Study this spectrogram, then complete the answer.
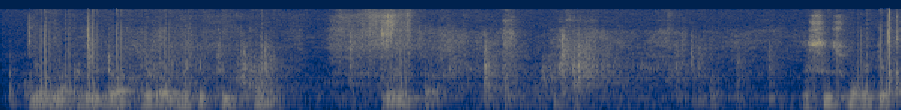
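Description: Paper rustles as sheets are shuffled.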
